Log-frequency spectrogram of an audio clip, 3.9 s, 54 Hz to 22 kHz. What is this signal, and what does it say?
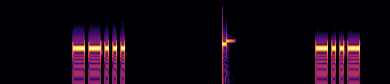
Morse code, heard as a keyed tone, about 30 wpm, 700 Hz. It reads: 7 X
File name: Single-Letter-Number-30wpm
